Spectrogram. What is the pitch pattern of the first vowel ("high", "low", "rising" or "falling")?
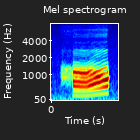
rising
